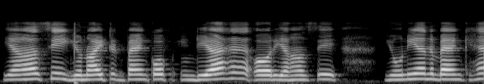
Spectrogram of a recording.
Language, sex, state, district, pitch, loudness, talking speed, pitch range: Hindi, female, Uttar Pradesh, Lalitpur, 230 Hz, -16 LUFS, 160 wpm, 215-240 Hz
